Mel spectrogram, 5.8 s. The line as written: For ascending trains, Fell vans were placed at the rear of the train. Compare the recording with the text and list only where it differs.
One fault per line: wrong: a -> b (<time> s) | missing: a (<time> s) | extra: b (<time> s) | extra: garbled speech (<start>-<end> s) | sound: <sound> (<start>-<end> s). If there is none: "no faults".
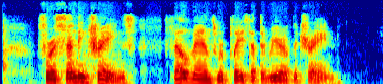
no faults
